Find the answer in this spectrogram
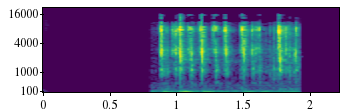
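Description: Computer keyboard typing: a quick run of about a dozen keystrokes lasting about a second, starting a little before the middle.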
